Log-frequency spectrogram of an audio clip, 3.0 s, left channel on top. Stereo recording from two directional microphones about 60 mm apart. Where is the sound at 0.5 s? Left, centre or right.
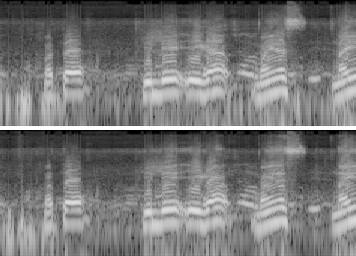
Centre.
